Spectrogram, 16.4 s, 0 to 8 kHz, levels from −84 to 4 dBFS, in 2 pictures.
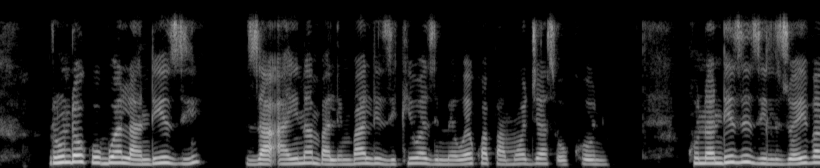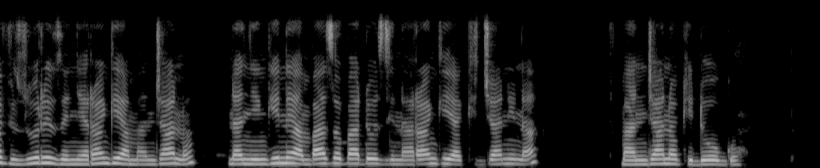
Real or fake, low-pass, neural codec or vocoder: real; 7.2 kHz; none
